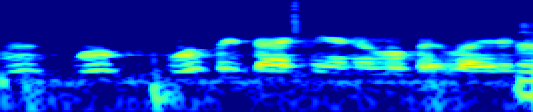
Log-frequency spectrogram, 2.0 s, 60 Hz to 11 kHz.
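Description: A voice received over single-sideband on a Yaesu FTdx5000 HF transceiver, talking in thin, muffled radio audio. A short click comes about a second in.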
